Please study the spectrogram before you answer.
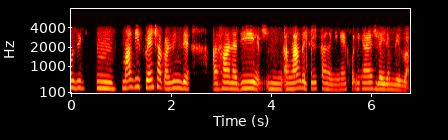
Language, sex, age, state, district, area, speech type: Manipuri, female, 18-30, Manipur, Senapati, urban, conversation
